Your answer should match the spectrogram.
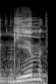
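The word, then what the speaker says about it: game: म ई से एक ई से इ का उच्चारण नहीं होगा जैसे हमने यहां पर बताया कि लास्ट में ई रहता है तो उसका उच्चारण नहीं होता है ऐसे पढ़ेंगे गेम और गेम मतलब होता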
